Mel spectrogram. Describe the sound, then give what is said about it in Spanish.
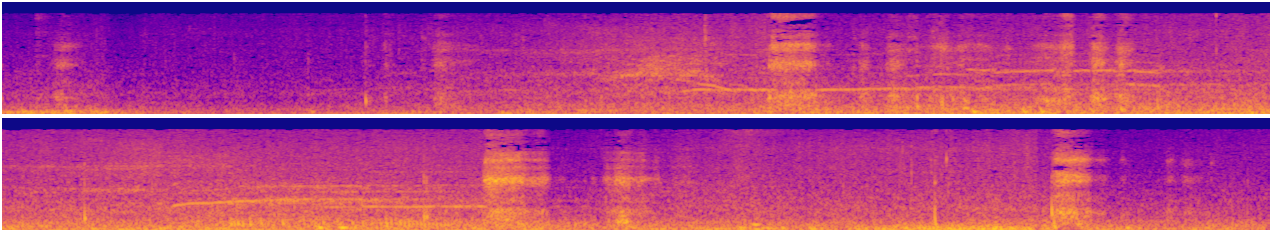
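Harsh, irregular panting breaths rise out of a steady noisy rumble in a recording for a short film, while a faint, thin wavering scream drifts in and out behind them a few times. “detrás de una especie de jadeo que hay, se oye algo estremecedor, que es una especie de...”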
